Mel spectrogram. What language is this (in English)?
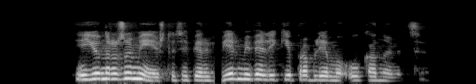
Belarusian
